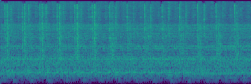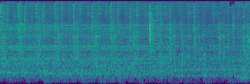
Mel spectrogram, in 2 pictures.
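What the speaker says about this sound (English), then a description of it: "we're going to sew this right back to where we started" A sewing machine stitches a doll's leg in a fast, steady mechanical whir that runs without a break, close and even, with a brief change near the end as it slows.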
